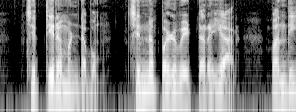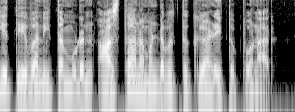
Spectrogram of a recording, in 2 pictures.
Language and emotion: Tamil, neutral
